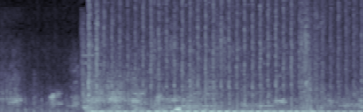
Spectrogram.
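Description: Rapid automatic gunfire in Call of Duty Mobile, a loud sustained burst of evenly spaced shots starting abruptly and continuing to the end, with players talking over it.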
